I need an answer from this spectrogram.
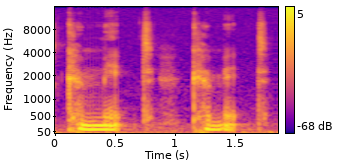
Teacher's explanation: the stress goes at the end so it's commit commit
